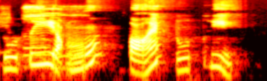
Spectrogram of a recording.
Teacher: Kadang-kadang bila ba dia jadi syiddah, dia tapi tak adalah panjang sangat. Kalau tawasud kan, dia syiddah, dia rahawah, ada ekor suara sedikit. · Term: huruf Ain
